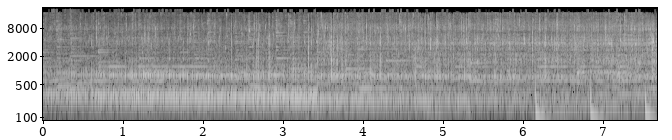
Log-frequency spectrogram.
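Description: Hot water pouring steadily from a just-opened outlet of an outdoor water heater, a continuous close rushing gush, with a couple of low thumps near the end.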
